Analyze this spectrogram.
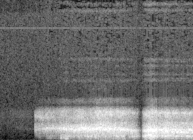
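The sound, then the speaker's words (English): A caller on a phone line takes a sharp, breathy gasp. It is narrow and tinny like telephone audio, and a brief break near the end splits it into two pushes of air. “I like the extra breath there.”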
